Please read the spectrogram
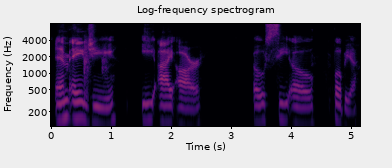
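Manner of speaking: slow letter-by-letter spelling. Shown as a demonstration. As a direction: spell it out one letter at a time. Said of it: "Can you spell it one more time?".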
